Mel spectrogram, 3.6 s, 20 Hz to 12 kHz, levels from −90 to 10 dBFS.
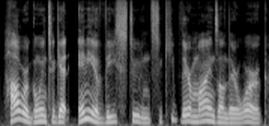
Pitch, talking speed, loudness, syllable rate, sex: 155 Hz, 270 wpm, -19 LUFS, 5.8 syllables/s, male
